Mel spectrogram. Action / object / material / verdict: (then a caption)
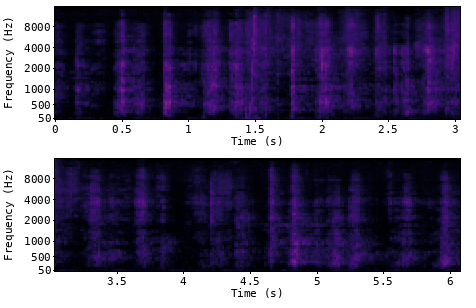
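scrape / thin plastic water bottle / plastic / none. Fingernails scratch the ridged base of an empty, clear plastic water bottle while fingers lightly squeeze its thin plastic. The result is a quiet run of dry, raspy scratches mixed with soft crinkles and small clicks, steady throughout with little low end.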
